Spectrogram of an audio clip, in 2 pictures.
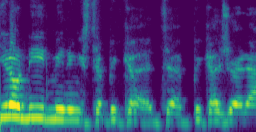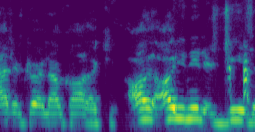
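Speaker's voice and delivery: ordinary delivery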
